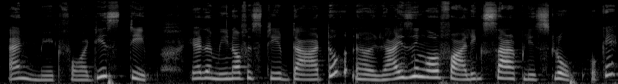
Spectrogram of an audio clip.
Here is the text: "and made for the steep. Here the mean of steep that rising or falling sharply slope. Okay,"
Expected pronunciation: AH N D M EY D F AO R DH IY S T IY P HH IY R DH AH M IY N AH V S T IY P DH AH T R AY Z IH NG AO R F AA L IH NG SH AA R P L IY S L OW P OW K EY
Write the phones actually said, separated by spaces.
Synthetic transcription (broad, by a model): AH N D M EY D F AO R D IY S T IY P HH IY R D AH M IY N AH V S T IY P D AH T R AY Z IH NG AO R F AA L IH NG S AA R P L IY S L OW P OW K EY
